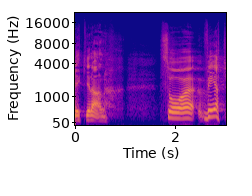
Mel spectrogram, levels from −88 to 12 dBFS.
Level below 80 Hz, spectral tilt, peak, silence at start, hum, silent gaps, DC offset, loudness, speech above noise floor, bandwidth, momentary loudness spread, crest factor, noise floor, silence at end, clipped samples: -80 dBFS; -4.5 dB/octave; -6 dBFS; 0 s; none; none; under 0.1%; -19 LUFS; 38 dB; 15 kHz; 13 LU; 14 dB; -57 dBFS; 0 s; under 0.1%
